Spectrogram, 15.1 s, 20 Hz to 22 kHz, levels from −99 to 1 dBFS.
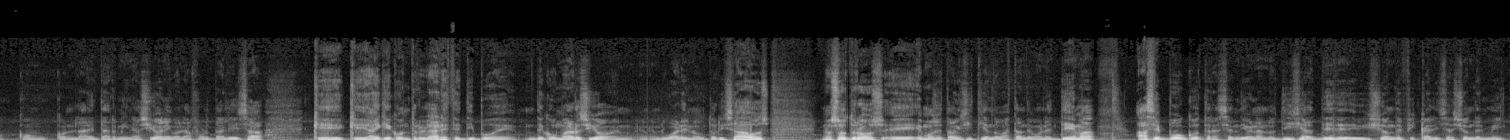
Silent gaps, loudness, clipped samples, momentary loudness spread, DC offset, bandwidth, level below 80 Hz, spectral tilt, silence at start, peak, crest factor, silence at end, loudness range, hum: none; -23 LUFS; under 0.1%; 13 LU; under 0.1%; 12.5 kHz; -50 dBFS; -7.5 dB/octave; 0 s; -6 dBFS; 16 dB; 0.05 s; 3 LU; none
